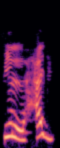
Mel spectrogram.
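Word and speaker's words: الحج: Ha tu ada tanda panjang ke atau pendek sahaja? Pendek. Pendek. Pendek je. Okey. Jadi ejaan dia dia akan terus ha mati pada J tu ataupun huruf jim tulah. Jadi terus ha tahan dulu lepas tu baru lantun.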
